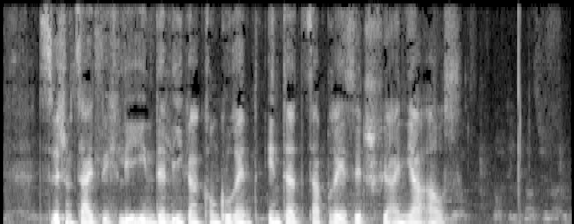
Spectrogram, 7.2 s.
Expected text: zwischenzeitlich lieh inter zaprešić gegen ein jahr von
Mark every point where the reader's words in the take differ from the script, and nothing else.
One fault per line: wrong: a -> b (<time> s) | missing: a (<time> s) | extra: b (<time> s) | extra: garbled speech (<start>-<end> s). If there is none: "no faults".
extra: ihn der ligakonkurrent (1.8 s)
wrong: gegen -> für (4.6 s)
wrong: von -> aus (5.5 s)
